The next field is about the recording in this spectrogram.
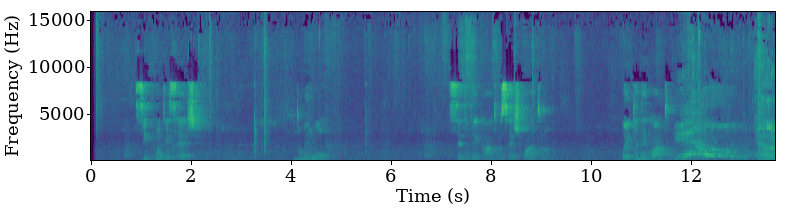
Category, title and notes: Speech > Solo speech
Woman calling out numbers at a bingo game in portuguese.
woman-voice, bingo, numbers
